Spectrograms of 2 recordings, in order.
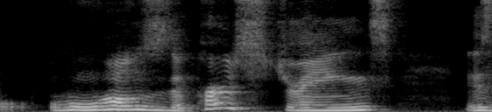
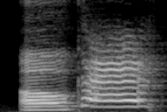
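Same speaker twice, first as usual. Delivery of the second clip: high, loud pointed okay; emphatic okay; 10 dB louder than usual. Real, not acted. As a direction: hit it like a challenge. Emphatic challenge to viewer.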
